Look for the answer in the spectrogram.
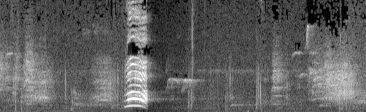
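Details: One loud, rasping, rising-and-falling shriek from a parrot living at a rescue sanctuary, surrounded by soft clicks, rustles and distant murmuring.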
